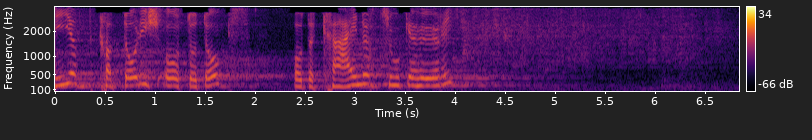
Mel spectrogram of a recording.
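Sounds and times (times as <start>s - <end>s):
speech: 0.0s - 4.2s
water pouring into a basin: 3.9s - 6.8s.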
